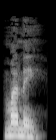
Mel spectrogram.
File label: "money", us english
